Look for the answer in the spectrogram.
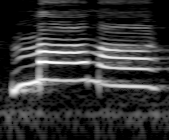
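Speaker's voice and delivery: high, loud call. A narrator's reading. Cub calling for Mama from the trees, high and loud. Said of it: "she called".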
